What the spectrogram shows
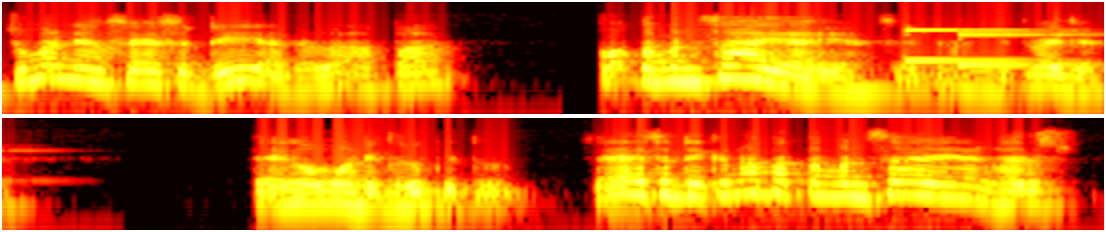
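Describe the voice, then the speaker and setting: Man, conversational sermon, slightly high voice, dull lo-fi sound. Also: creaky. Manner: conversational, tags phrases with "ya" and "gitu". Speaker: preacher. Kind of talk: sermon with slides.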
